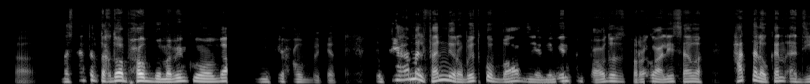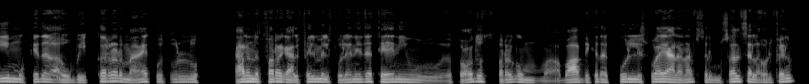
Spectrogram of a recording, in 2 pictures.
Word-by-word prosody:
آه. - - -17 0.2
بس 125 0 -5
أنتم 185 - -2
بتاخدوها 155 +5 +7
بحُب 160 -4 +8
ما 125 0 +5
بينكم 155 +4 +2
وما 135 -2 +5
بين 130 - -2
بع 155 - +5 0.4
إن - - -5
في 135 - -8
حُب 110 -5 -10
كده. 90 - -14 0.4
طب - - -7
في 210 - +2
عمل 230 +4 +4
فني 205 -2 +3
رابطكم 150 - +1
ببعض، 130 +1 -2
يعني 110 -1 -4
إن 110 - -4
أنتم 155 0 -3
بتقعدوا 130 +4 -2
تتفرّجوا 125 +1 -3
عليه 120 +3 0
سوى؟ 130 -1 -2 0.3
حتى - - +2
لو - - +4
كان 150 +1 -1
قديم 135 +1 -1
وكده، 120 +1 -3
أو 105 -1 -3
بيتكرر 135 +8 -2
معاك 120 +3 -3
وتقول 115 +4 -7
له: 120 -2 -4 0.4
"تعالَ 125 +6 +3
نتفرّج 125 +1 +1
على 105 -2 +1
الفيلم 125 +5 -1
الفُلاني 115 +1 -3
ده 125 +1 0
تاني، 120 0 -1
و 85 -7 -8
وتقعدوا 120 +8 -3
تتفرّجوا 120 -1 -5
مع 85 -7 -9
بعض 115 0 +1
كده 110 +2 -4
كل 120 -1 -1
شوية 125 +3 +2
على 110 -3 +2
نفس 115 +4 -7
المسلسل، 120 +4 -2
أو 100 -1 -6
الفيلم؟ 120 +9 -3
120 Hz, 210 wpm, -26 LUFS, 110-135 Hz, 0.4 s, بحُب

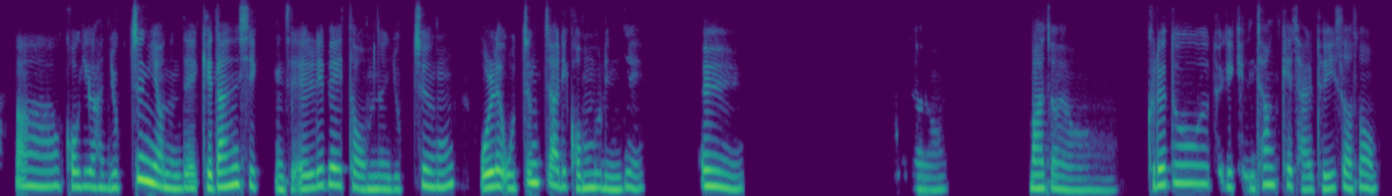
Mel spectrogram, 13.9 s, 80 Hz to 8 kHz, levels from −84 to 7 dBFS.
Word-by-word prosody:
아 235 0 -1
거기가 225 -1 0
한 205 -1 -3
6 210 +1 -4
층이었는데 220 - +5
계단식 225 +2 +2
인제 185 -1 -2
엘리베이터 235 +1 +1
없는 190 0 -1
6 185 0 -7
층. 230 0 0 0.3
원래 210 -1 +5
층짜리 245 -1 +1
건물인데 200 -1 -1 0.6
예. 210 -5 +2 1.6
맞아요. 185 -1 -9 0.8
맞아요. 175 -4 -3 0.3
그래도 270 +2 +1
되게 220 - -5
괜찮게 255 +5 -3
잘 185 -2 -6
돼 195 0 -2
있어서 205 -2 -3
210 Hz, 225 characters per minute, -23 LUFS, 190-235 Hz, 1.6 s, 층이었는데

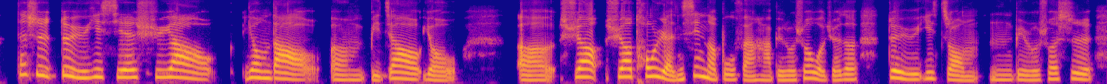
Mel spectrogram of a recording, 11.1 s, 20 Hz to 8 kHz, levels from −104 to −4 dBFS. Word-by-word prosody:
但 360 0 -3
是 335 -4 +1
对 310 -1 +1
于 240 0 +2
一 275 +1 +1
些 265 0 +3
需 265 0 -3
要 235 -8 +3 0.2
用 240 0 +2
到， 205 -5 +2
嗯， 170 -1 -5
比 160 -2 -4
较 215 0 +2
有 165 -3 -3 0.6
呃， 165 -1 0
需 275 - -4
要 275 -2 +6
需 - - -4
要 280 0 +6
通 300 +1 +2
人 185 - +2
性 295 +7 +2
的 225 - +2
部 180 -1 -4
分 165 -4 -4
哈， 160 -1 -5
比 160 - -5
如 165 +1 -2
说 225 +6 -2
我 175 -6 0
觉 165 +1 -4
得 185 +1 -2 0.3
对 245 -3 +5
于 190 -1 0
一 225 +2 -3
种， 160 -6 -3
嗯， 175 0 -7
比 175 - -5
如 165 -1 -3
说 200 +3 -2
是 200 -3 -2
200 Hz, 220 characters per minute, -20 LUFS, 170-260 Hz, 0.6 s, 要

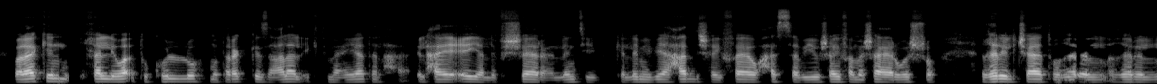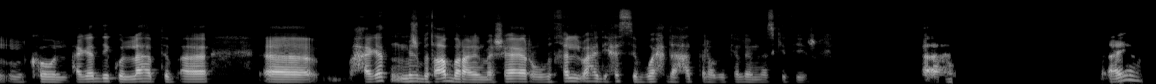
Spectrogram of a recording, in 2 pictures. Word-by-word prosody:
ولكن 135 +3 +5
يخلّي 130 -1 +2
وقته 130 +1 +2
كلّه 135 +1 -4
مُتركّز 125 0 -4
على 115 +3 0
الإجتماعيات 120 0 -7
الح 120 - -14
الحقيقية 120 +1 +2
اللي 110 -1 -8
في - - -20
الشارع، 115 -3 0
اللي 105 +2 -9
أنتِ 120 +1 -9
بتكلّمي 115 +2 -10
بيها 120 0 -2
حد 125 +1 +1
شايفاه 115 +1 0
وحاسّة 110 - -4
بيه 110 +1 -5
وشايفة 120 +1 -1
مشاعر 115 -1 +2
وشّه، 115 0 -4 0.5
غير 135 +2 +6
الشات 125 -1 +3
وغير 115 +1 -2
ال 115 0 -11
غير 115 0 -3
ال 115 0 -8 0.2
الcall، 120 0 -2
الحاجات 120 +4 0
دي 145 +1 -3
كلّها 130 0 +1
بتبقى 125 -2 +1 0.6
آآ، 115 -1 +5 0.3
حاجات 170 +8 +2
مش 145 +1 -2
بتعبّر 135 +1 +5
عن 115 - +5
المشاعر 120 +4 +2
وبتخلّي 120 +6 -3
الواحد 145 -1 -1
يحس - - -5
بوِحدة - - -3
حتى - - -6
لو 110 - -7
بيكلّم 115 +1 -11
ناس 110 - -11
كتير، 350 - -15 1.0
ده - - +3
أهم - - -1 1.6
أيوه. 205 -4 0
120 Hz, 135 wpm, -25 LUFS, 115-130 Hz, 1.6 s, غير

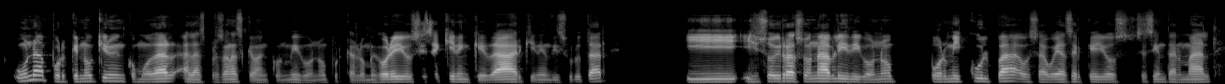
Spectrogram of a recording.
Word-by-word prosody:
Una, 205 +7 +1
porque 140 -5 -4
no 140 +1 -5
quiero 150 0 +1
incomodar 135 0 +1
a - - -1
las 110 0 -4
personas 120 +1 -5
que - - -10
van 110 0 -9
conmigo, 105 0 -11
¿no?, 105 +2 -14
porque, - - -14
a - - -10
lo 100 -1 -12
mejor, 115 +4 +1
ellos 125 -1 +3
sí - - -4
se - - -1
quieren 125 -1 -2
quedar, 115 +5 +5
quieren 110 -1 -10
disfrutar, 120 +6 -5 0.8
y 125 +1 +5
y 130 - -3
soy 140 +2 +1
razonable, 140 -1 +4
y - - +3
digo: 120 -2 -2
"No 130 +2 -6 0.3
por 130 -1 -5
mi 135 0 +1
culpa, 145 +1 -1
o 120 - -8
sea, 120 +2 -5
voy 120 +1 -2
a - - -1
hacer 120 -1 -7
que 120 - -5
ellos 120 -1 -6
se 115 - -9
sientan 120 -1 -7
mal 120 +1 -1
120 Hz, 210 wpm, -25 LUFS, 115-135 Hz, 0.8 s, quedar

